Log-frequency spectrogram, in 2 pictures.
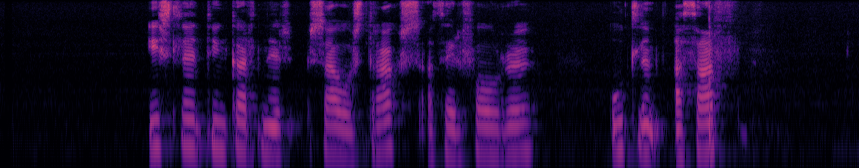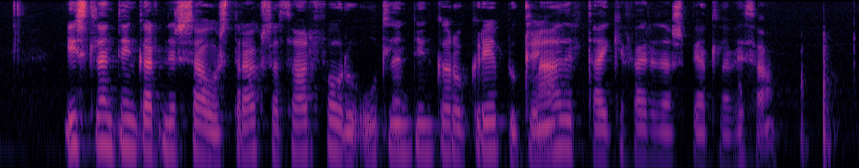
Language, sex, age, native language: Icelandic, female, 50-59, Icelandic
